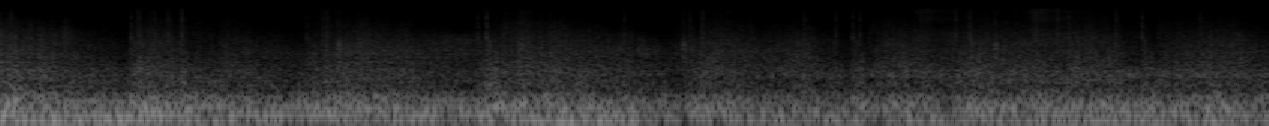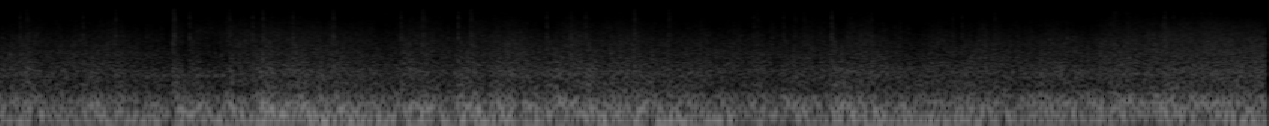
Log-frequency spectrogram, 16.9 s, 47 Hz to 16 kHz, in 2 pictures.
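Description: Artillery units firing in the real-time strategy game Earth 2150, a dense, steady rumble of distant booms and crackling impacts, fairly quiet, with no talking.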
